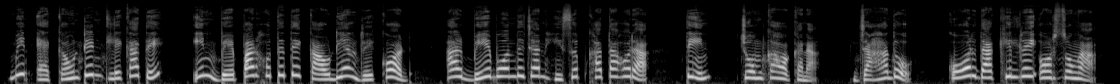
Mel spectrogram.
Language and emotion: Santali, disgusted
